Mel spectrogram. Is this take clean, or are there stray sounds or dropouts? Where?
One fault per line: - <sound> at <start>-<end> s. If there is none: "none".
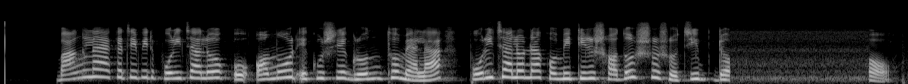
none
